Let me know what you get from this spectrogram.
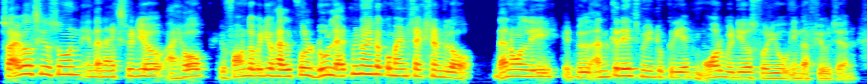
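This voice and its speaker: A male literature teacher speaks English with an Indian accent shaped by years in South India. His voice sits fairly high, with a gravelly, fry-touched texture. He explains concepts conversationally, full of fillers and self-corrections. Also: fast, few pauses, darkish tone. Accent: Indian English with South Indian influence. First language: Hindi. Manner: explains in loose spoken English with many fillers and restarts. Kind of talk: explanatory lecture.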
